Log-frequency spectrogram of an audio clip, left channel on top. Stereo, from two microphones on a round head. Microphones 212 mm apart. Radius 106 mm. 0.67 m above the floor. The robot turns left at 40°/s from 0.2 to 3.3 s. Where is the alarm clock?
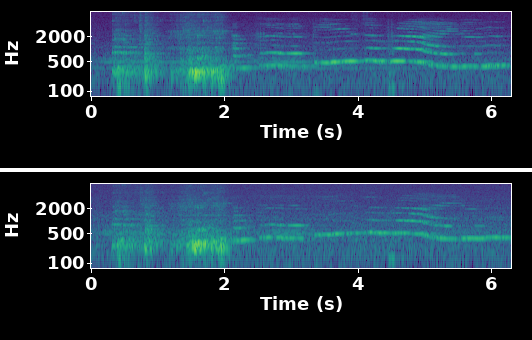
I don't hear an alarm clock.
